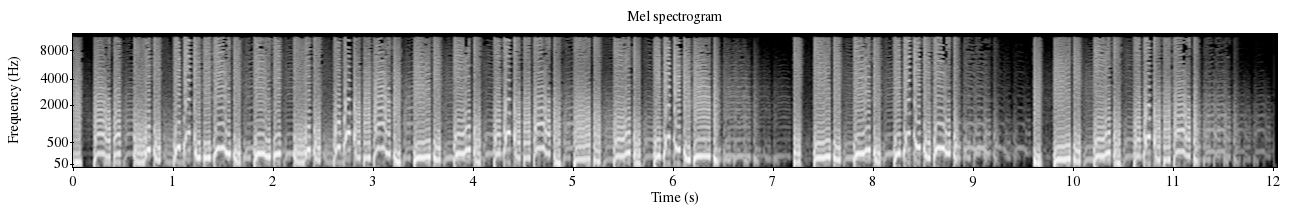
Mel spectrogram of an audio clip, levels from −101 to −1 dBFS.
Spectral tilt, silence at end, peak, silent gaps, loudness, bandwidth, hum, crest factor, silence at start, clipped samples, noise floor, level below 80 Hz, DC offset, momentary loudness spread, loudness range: -5.5 dB/octave; 0.4 s; 0 dBFS; none; -12 LUFS; 11.5 kHz; none; 12 dB; 0 s; under 0.1%; -38 dBFS; -26 dBFS; under 0.1%; 9 LU; 2 LU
